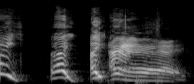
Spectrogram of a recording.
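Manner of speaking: loud, high repeated hey; sharp loud calls of hey; shouting at the dog. Real, not acted. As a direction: yell to stop the dog.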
